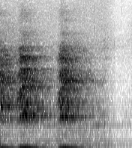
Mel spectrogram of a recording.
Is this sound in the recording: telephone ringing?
no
